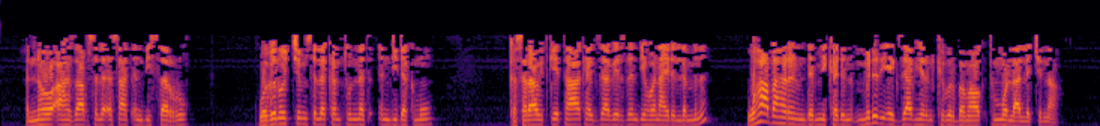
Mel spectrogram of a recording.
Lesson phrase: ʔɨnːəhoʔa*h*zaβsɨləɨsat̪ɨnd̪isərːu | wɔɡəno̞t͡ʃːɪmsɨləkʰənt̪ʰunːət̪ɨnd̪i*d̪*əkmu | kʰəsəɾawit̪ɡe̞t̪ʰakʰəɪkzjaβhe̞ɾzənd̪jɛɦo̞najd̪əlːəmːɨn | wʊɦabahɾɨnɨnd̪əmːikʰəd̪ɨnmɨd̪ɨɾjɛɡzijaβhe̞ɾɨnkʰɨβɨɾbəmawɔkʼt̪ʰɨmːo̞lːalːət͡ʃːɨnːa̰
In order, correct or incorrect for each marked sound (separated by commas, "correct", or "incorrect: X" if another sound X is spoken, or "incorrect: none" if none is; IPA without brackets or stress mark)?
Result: correct, correct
